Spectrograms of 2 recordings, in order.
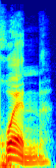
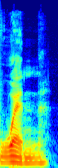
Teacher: This is still a characteristic of some American accents to aspirate to the W.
